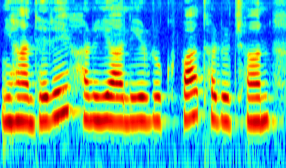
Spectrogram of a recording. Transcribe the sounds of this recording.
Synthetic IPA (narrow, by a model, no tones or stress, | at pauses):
jʌɦãd̪ʱeɾehəɾijaliɾukʰpat̪ʰʌɾut͡ʃʰʌn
